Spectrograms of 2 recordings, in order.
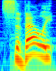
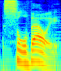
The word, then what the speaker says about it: Silvally: Silvally is Silvally. I missed the L in its name the first time I tried pronouncing it.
